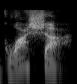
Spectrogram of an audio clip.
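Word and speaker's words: gua sha: Guasha, pronounced guasha, is an ancient Chinese technique that involves gently scraping the skin with a smooth tool, usually made of jade or rose quartz.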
